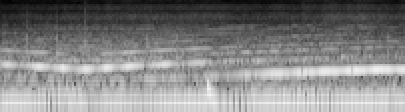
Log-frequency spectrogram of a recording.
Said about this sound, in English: This is why we use low frequencies anytime we need a sound to travel as far as possible, like a foghorn. Or like a sweeping tornado siren.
